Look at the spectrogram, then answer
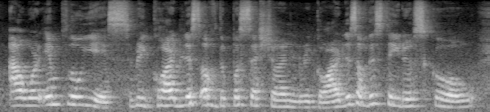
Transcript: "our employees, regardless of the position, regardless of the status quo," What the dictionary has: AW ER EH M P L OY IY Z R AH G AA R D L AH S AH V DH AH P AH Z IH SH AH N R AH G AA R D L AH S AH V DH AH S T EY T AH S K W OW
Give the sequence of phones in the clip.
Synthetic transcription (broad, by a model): AW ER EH M P L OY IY S R AH G AA R D L AH S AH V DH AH P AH S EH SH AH N R AH G AA R D L AH S AH V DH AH S T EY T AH S K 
